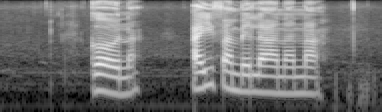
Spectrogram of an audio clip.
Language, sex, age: Tsonga, male, 20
